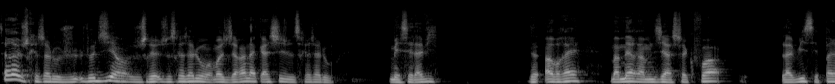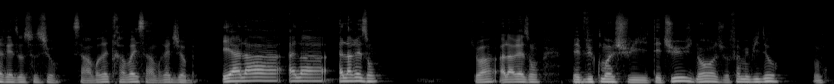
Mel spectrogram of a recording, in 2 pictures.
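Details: Stuttering in a 24-year-old man who has stuttered since birth; it was severe in childhood and treated with speech therapy, and it is now mild, mainly under stress and not when doing magic, with little stuttering noted in this episode.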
